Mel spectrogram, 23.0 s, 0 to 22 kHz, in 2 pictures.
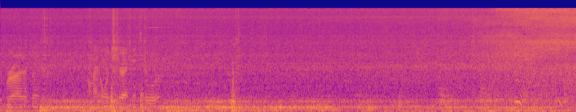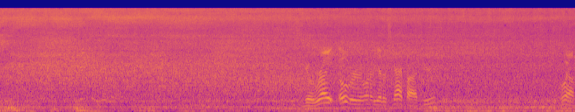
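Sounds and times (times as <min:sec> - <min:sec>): ride car rumbling on track: 0:00.0 - 0:23.0.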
